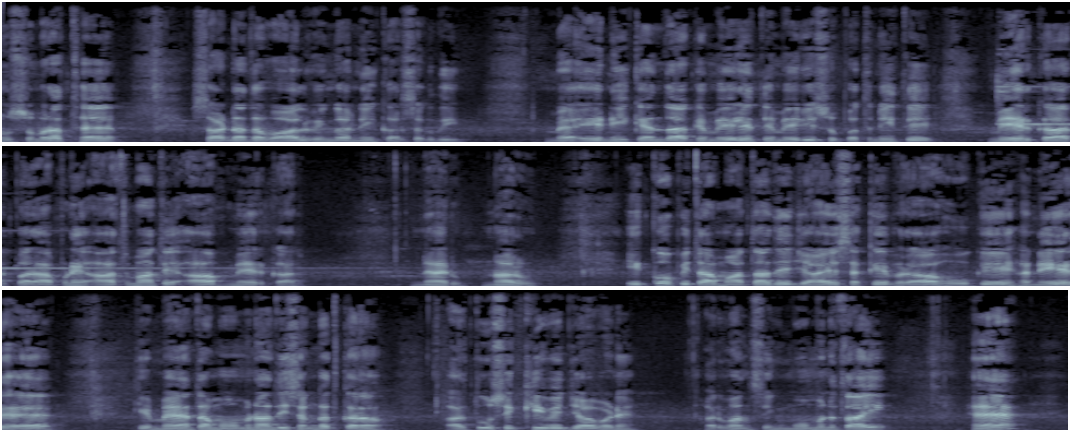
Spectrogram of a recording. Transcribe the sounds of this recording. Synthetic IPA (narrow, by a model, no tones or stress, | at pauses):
ũːsəmɾət̪ʰɦɛː | saːɖãːt̪ãːʋaːlʋɪ̃ŋɡaːnəĩːkəɾsəkd̪iː | mɛ̃ːeːnĩːkɛ̃ːnd̪aːkɪmeːɾeːt̪eːmeːɾiːsʊpət̪niːt̪eː | meːɾkəɾpəɾaːpɳeːʔaːt̪mãːt̪eːʔaːpmeːɾkəɾ | nɛːɾuːnaːɾuː | ɪkːoːpɪt̪aːmaːt̪aːd̪eːd͡ʒaːeːsəkeːbʱəɾaːɦoːkeːɦəneːɾɦɛː | kɪmɛ̃ːt̪ãːmoːmnãːd̪iːsəŋɡət̪kəɾãː | əɾt̪uːsɪkʰːiːʋɪt͡ʃd͡ʒaːbəɽ̃ẽː | həɾʋənd̪sɪ̃ŋɡmoːmənt̪aːiː | hɛ̃ː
